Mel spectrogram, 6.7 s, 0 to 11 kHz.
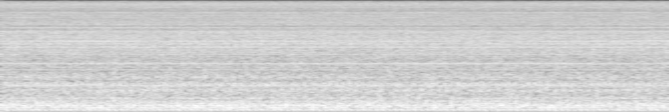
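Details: Beko WM5100W 5kg washing machine, found on the street and plumbed in, test-running a rinse with rags: a steady loud roar with a harsh rushing edge runs through a roughly 10-minute spin. Far noisier than it should be; cause not pinned down.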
